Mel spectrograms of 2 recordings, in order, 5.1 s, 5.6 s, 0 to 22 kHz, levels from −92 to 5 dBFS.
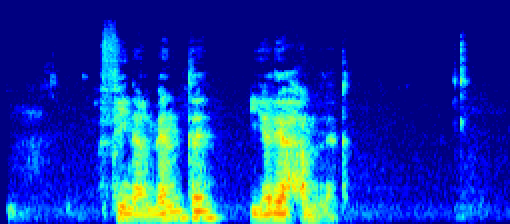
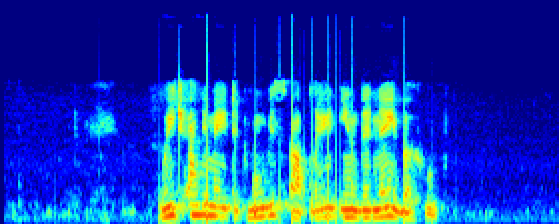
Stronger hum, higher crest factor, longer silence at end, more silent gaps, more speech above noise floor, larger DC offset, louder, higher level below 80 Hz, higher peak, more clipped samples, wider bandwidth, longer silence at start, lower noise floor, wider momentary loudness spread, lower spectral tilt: neither; about the same, 22 dB vs 18 dB; second, 0.45 s vs 1.25 s; neither; about the same, 48 dB vs 45 dB; neither; second, -24 LUFS vs -19 LUFS; second, -60 dBFS vs -52 dBFS; about the same, -4 dBFS vs -4 dBFS; neither; first, 12.5 kHz vs 8.6 kHz; second, 0.1 s vs 1.6 s; first, -72 dBFS vs -63 dBFS; first, 26 LU vs 7 LU; second, -6.5 dB/octave vs -8 dB/octave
